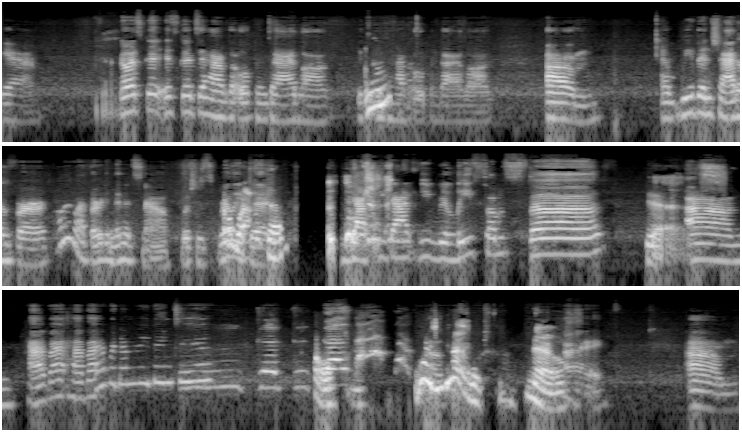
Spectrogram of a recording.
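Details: Adult speaker, conversational; typical speech.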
